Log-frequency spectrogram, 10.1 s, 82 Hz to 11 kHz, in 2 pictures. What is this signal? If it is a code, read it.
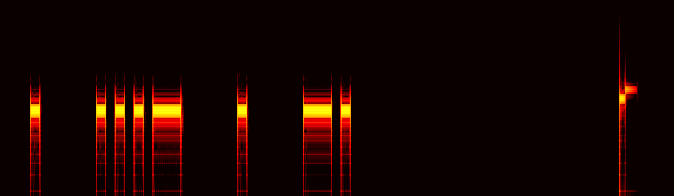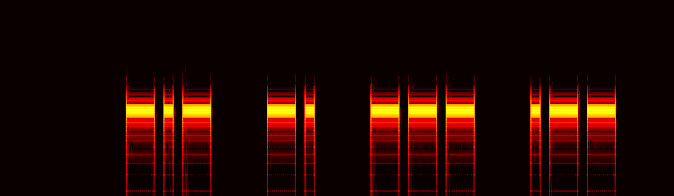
Morse code, heard as a keyed tone, about 17 wpm, spaced as for 12 wpm, 690 Hz. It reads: EVEN KNOW
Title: 2x Character Spacing - Top 300 Words - 17wpm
